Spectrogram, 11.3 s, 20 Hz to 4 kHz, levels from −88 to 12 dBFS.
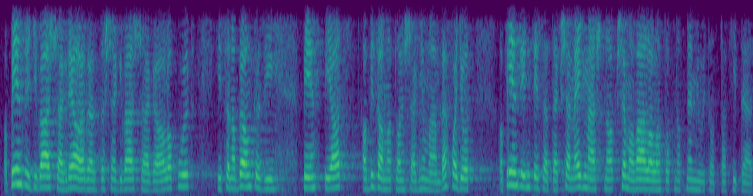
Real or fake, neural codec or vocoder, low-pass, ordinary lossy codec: real; none; 3.6 kHz; Opus, 32 kbps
